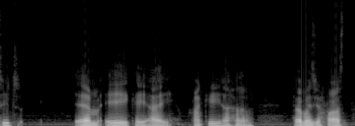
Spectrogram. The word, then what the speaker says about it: Maki: You pronounce it M-A-K-I.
